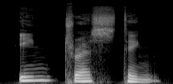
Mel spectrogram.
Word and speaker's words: interesting: Then we have interesting, interesante, be careful with the stress, cuidado con la pronunciación. Interesting, interesting. You don't say interesting or something like that. You say interesting.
